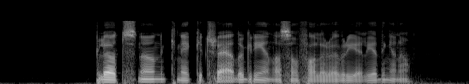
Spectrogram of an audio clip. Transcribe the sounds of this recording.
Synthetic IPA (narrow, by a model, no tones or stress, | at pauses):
b̥løːd̪snœnːkʰnɛkːəʈʰɾɛ̰ːd̪ɔɡɾeːnasɔmfa̰lːə̰ɾø̰ːvəɾeːd̪leːd̪nɪŋaɳa̰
